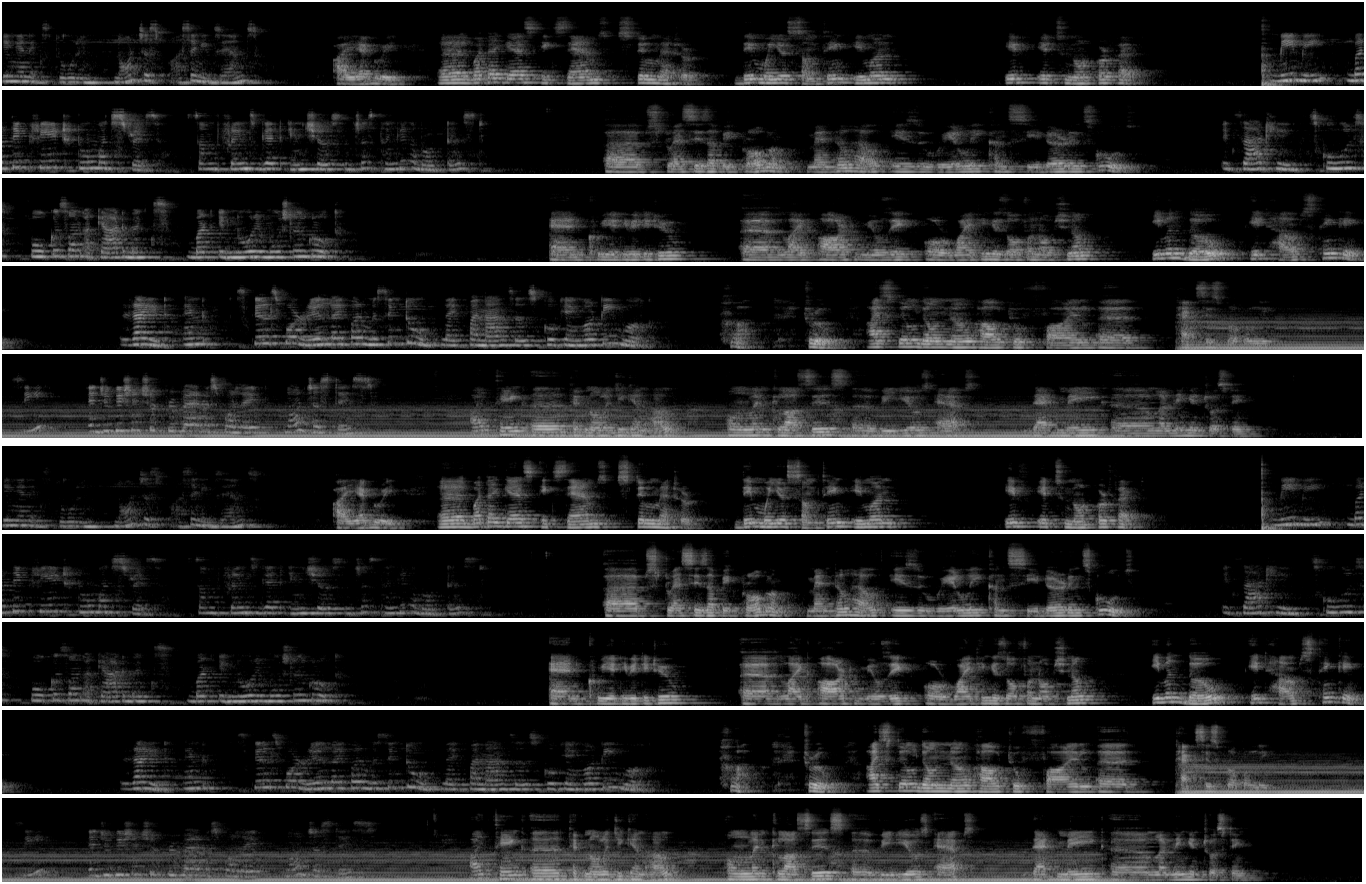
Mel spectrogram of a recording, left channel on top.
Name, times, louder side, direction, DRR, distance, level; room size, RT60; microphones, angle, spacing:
voice 1, 0.0-2.7 12.7-18.5 25.8-30.8 42.0-47.4 54.6-58.3, left 4 dB, 50° left, 0.5 m, -36 dB
voice 2, 3.3-4.0 4.4-6.9 7.3-9.0 10.0-11.4 12.6-12.7 19.6-25.0 32.7-34.3 34.6-38.3 38.7-40.9 48.0-52.3 52.6-53.6 54.7-54.8 59.2-61.3 61.7-64.2 64.7-67.0, right 1 dB, 85° right, 0.8 m, -30 dB
sound 1, 52.6-66.0, right 1 dB, 30° right, 0.9 m, -33 dB
4.0 x 3.0 x 4.2 m
head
